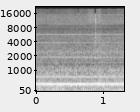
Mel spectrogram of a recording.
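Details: An AEG Lavamat 7000 Series washing machine on spin gives a smooth, even whine at one pitch with no knocks or grinding, and a slight squeak at start-up. This is the normal sound of its brushless motor.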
